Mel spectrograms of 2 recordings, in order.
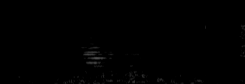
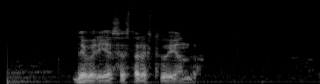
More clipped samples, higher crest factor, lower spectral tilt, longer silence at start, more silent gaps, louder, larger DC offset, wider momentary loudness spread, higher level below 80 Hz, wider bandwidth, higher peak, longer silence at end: neither; about the same, 22 dB vs 20 dB; second, -2.5 dB/octave vs -6 dB/octave; about the same, 0.05 s vs 0.05 s; neither; second, -61 LUFS vs -31 LUFS; neither; about the same, 13 LU vs 14 LU; second, -78 dBFS vs -66 dBFS; second, 7.4 kHz vs 16 kHz; second, -42 dBFS vs -14 dBFS; second, 0 s vs 1.2 s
